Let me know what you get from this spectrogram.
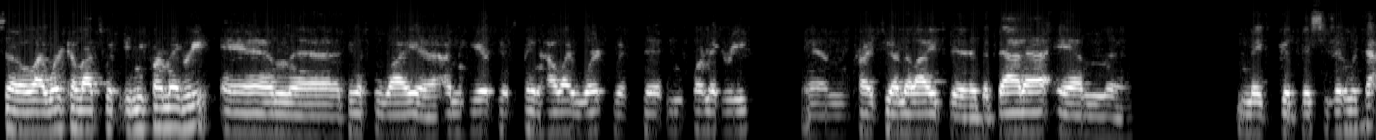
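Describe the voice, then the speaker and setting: With a strong French Canadian accent, a man speaks fairly slowly at a medium pitch in a monotone, flat intonation. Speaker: farm consultant. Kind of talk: webinar guest talk. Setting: online webinar. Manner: hesitant, many filler words.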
